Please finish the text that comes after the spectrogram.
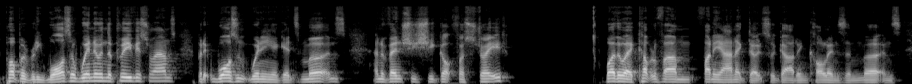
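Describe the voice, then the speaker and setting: A man's voice: mid-range voice, fast. A man hosting a tennis news show, answering viewer questions in casual, off-the-cuff spoken commentary, thinking aloud with enthusiasm.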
